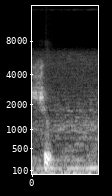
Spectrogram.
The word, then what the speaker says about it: should: Okay, so you say could, would, and should. Don't pronounce O or L.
